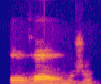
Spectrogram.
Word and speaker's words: orange: prononce a mais ici dans le mot orange on voit la lettre A on prononce pas à en prenant ce qu'il y a n après le a donc je le prononce entre il y a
